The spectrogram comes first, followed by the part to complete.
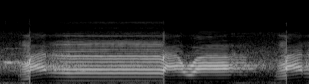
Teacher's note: Dengungnya itu yang keluar dari khoisyum.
